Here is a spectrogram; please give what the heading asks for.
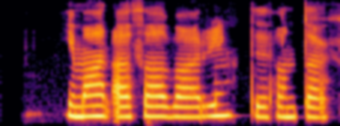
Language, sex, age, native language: Icelandic, female, 13, Icelandic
